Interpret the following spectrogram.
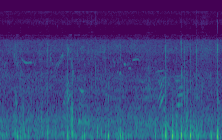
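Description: Footballs being kicked and bouncing on grass: a series of dull thuds, scattered at first, then several in quick succession about three seconds in.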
